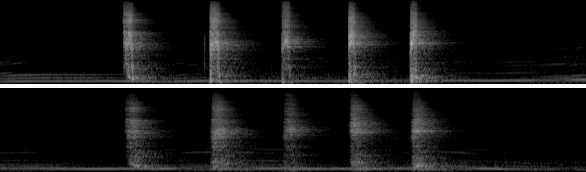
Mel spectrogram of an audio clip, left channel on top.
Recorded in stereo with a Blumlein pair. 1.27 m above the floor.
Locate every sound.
1.2 s tape being pulled: 45° left, 0.8 m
